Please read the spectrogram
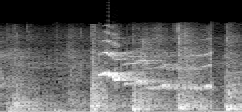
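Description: A child's running footsteps thudding on a padded floor mat, a few heavy steps close together in the second half, with brief snatches of music or voice over them.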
